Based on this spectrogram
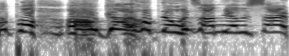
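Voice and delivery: high-pitched, frantic driver; panicked. Acted. Charlie changing lanes blind, high and panicked. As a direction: fret loudly as you swerve.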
